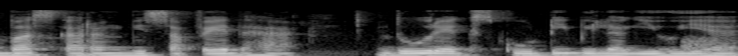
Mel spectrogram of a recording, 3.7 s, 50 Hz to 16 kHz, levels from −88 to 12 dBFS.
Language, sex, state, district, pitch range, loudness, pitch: Hindi, male, Jharkhand, Garhwa, 120-125 Hz, -16 LUFS, 120 Hz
